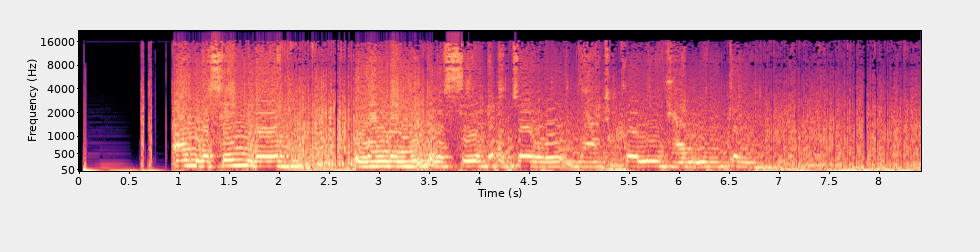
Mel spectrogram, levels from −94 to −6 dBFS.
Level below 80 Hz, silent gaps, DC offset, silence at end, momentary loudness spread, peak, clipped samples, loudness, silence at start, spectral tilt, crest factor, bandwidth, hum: -22 dBFS; none; under 0.1%; 0 s; 12 LU; 0 dBFS; 0.7%; -7 LUFS; 0.05 s; -4.5 dB/octave; 8 dB; over 20 kHz; none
